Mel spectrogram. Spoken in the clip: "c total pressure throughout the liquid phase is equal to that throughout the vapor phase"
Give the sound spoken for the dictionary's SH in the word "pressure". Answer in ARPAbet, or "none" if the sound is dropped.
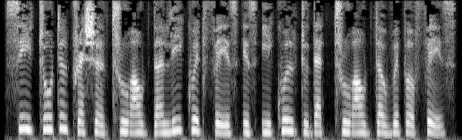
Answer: SH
